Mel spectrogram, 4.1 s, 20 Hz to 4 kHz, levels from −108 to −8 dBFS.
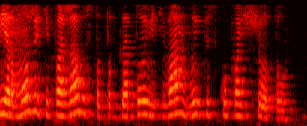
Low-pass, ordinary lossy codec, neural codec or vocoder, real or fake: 3.6 kHz; AAC, 32 kbps; none; real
